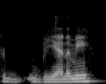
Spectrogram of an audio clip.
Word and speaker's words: Bieniemy: Eric Bieniemy.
